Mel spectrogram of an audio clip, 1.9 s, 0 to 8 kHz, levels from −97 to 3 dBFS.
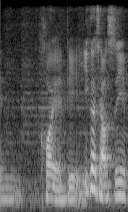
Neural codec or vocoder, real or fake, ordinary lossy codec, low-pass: none; real; none; 7.2 kHz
